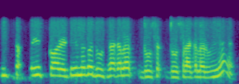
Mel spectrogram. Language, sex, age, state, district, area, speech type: Hindi, male, 45-60, Uttar Pradesh, Sitapur, rural, conversation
